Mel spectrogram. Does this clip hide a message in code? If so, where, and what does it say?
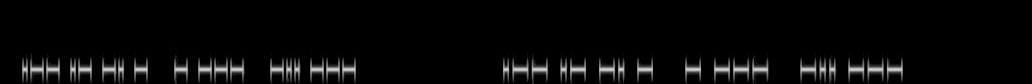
Yes: Morse code from 0.2 to 9.0 s, heard as a keyed tone, about 33 wpm, 700 Hz. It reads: WANT TO DO WANT TO DO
